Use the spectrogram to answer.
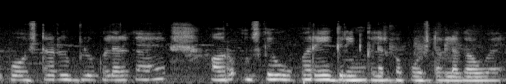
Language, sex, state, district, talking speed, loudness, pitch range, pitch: Hindi, female, Uttar Pradesh, Shamli, 190 wpm, -16 LUFS, 190-215 Hz, 205 Hz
